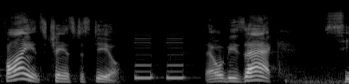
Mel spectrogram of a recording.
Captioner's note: buzzer beeps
